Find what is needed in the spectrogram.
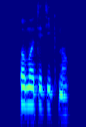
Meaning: homothetically
- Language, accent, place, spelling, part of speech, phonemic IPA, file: French, France, Lyon, homothétiquement, adverb, /ɔ.mɔ.te.tik.mɑ̃/, LL-Q150 (fra)-homothétiquement.wav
